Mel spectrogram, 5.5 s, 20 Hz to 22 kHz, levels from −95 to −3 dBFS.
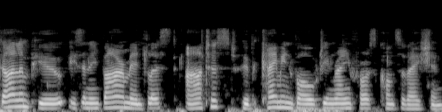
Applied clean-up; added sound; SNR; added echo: classical method Wiener filter.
